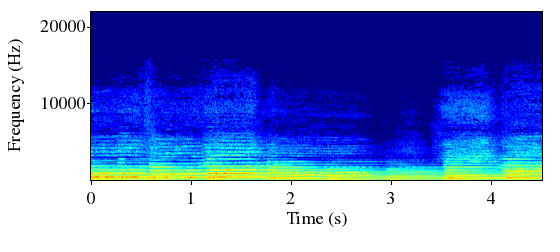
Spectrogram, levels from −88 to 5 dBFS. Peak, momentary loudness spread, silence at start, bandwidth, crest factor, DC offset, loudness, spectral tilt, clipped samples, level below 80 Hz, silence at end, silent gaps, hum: -10 dBFS; 11 LU; 0 s; 13 kHz; 16 dB; under 0.1%; -26 LUFS; -6.5 dB/octave; under 0.1%; -58 dBFS; 0 s; none; none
